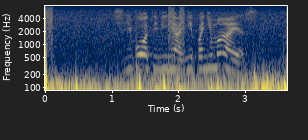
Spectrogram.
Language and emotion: Russian, angry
